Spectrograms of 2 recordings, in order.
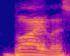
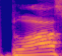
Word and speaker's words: Blas: son son yes and it's not blus it's it's Blas or Blas Blas elas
